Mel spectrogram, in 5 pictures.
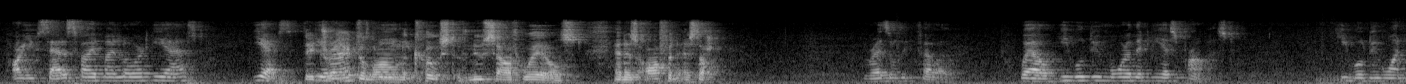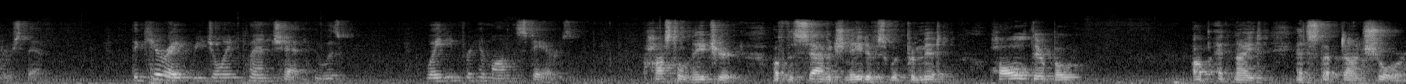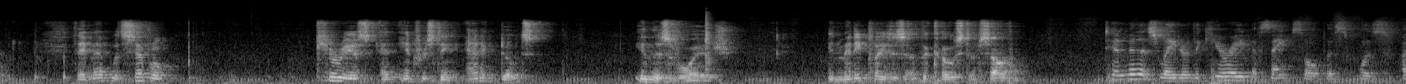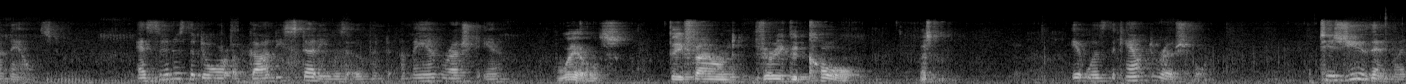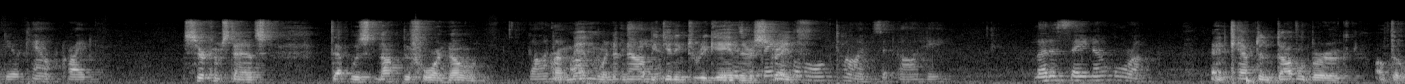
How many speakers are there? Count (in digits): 2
